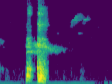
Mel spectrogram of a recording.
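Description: A man's short laugh, a quick voiced chuckle of two pulses about half a second in, followed by a faint high chirp.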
